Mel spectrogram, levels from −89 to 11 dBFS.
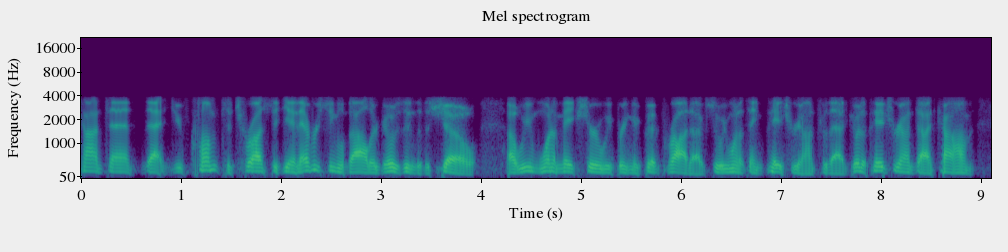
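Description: From start to finish the speech sounds robotic and buzzy, with heavy smearing and nothing audible above about 3.8 kHz. This is the Codec 2 vocoder at work: rather than keeping the waveform, it sends only pitch, voicing, energy and a coarse spectral envelope, and the decoder rebuilds the speech from sine waves. The degree of damage fits its 2.4 kbit/s mode.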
